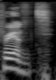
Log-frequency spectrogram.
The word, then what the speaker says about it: primped: I pimped and groomed them myself. I said that wrong. What did I say? – Primped? – Primped. – Yeah. – I said pimped.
